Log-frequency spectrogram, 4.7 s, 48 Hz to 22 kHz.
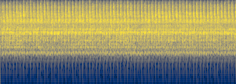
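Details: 2009 BMW G650GS single after 5 years' storage with fuel removed, new battery: even, quick putter at steady idle, no knocks or rattles, before the old fuel line comes loose in the tank. Normal idle.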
